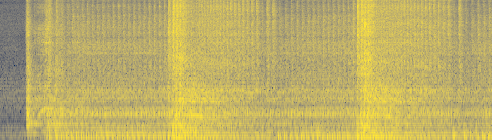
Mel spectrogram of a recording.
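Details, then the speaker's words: Small gasoline tractor engine run on diesel fuel: starts and idles roughly, faint rattling combustion knock rising only on throttle bursts. "If you listen closely, you can hear it knocking. And it only knocks like that when you give it gas, like any other diesel."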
